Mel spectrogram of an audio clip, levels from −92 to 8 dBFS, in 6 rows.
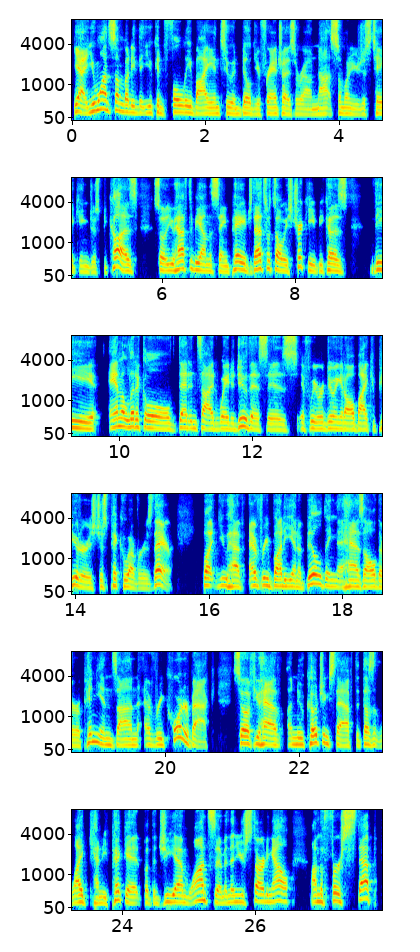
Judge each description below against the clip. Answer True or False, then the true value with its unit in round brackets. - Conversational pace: False (215 wpm)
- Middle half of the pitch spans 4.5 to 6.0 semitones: False (3.8 semitones)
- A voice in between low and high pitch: True (150 Hz)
